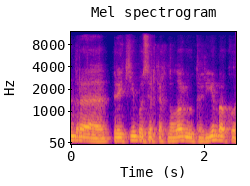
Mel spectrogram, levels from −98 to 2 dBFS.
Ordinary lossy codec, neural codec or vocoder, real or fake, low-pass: AAC, 64 kbps; none; real; 10.8 kHz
